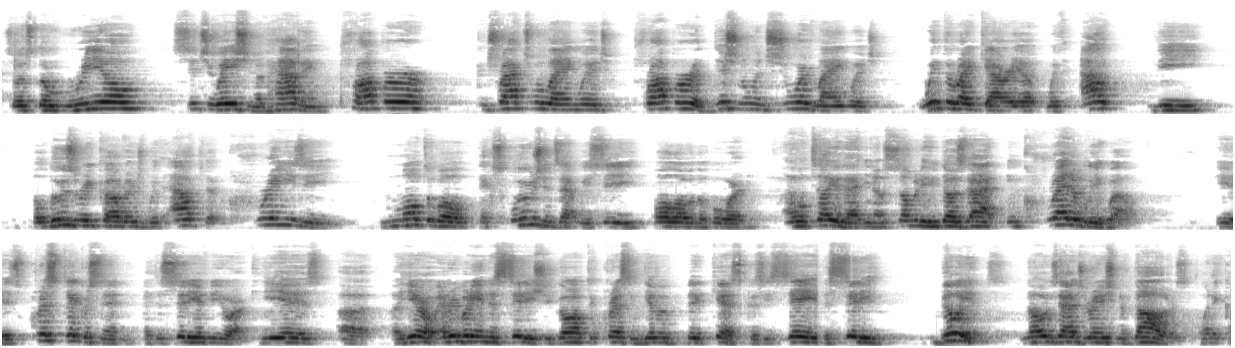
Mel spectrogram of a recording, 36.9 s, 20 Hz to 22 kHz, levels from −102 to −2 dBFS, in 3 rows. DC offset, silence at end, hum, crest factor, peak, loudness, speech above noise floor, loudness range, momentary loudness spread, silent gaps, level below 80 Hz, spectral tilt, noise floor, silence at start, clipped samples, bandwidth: under 0.1%; 0.1 s; none; 18 dB; -6 dBFS; -22 LUFS; 62 dB; 5 LU; 16 LU; none; -80 dBFS; -6 dB/octave; -84 dBFS; 0.1 s; under 0.1%; 11.5 kHz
